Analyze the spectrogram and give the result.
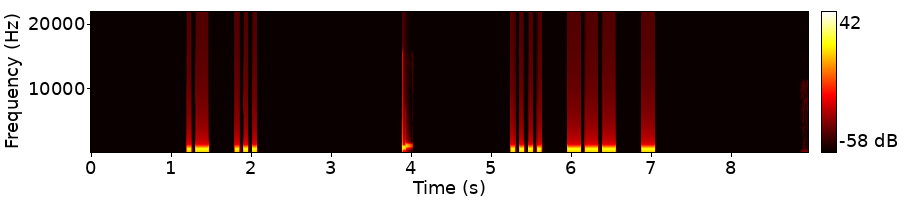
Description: Morse code, heard as a keyed tone, about 22 wpm, spaced as for 16 wpm, 700 Hz. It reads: AS HOT
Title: 2x Character Spacing - Top 200 Words - 22wpm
